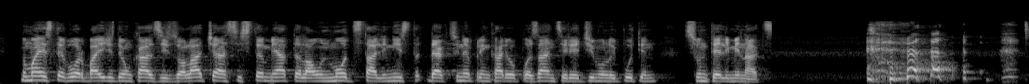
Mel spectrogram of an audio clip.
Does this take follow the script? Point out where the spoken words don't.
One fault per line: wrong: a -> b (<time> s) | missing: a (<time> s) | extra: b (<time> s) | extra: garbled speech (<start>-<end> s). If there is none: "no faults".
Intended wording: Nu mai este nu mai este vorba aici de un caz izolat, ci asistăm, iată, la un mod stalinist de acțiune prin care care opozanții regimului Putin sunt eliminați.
missing: nu mai este (0.6 s)
missing: care (5.1 s)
